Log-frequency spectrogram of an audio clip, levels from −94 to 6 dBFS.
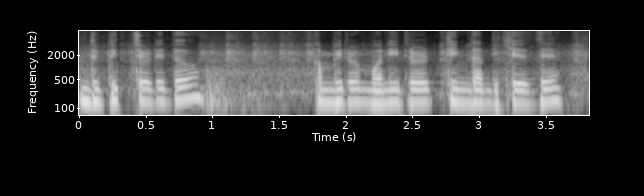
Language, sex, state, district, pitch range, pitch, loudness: Nagamese, male, Nagaland, Dimapur, 140-150 Hz, 145 Hz, -15 LUFS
